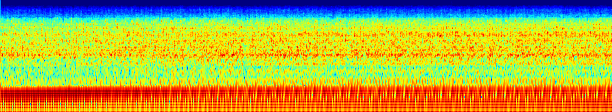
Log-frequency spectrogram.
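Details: The Rockabilly Rat, an old engine, gives a deep, steady low rumble at a slow, even idle with no misses or knocks after spark and timing work; running properly.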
